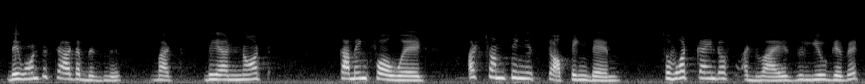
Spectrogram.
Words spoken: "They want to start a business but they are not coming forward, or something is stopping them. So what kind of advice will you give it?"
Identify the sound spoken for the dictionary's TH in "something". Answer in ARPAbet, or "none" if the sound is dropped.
T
